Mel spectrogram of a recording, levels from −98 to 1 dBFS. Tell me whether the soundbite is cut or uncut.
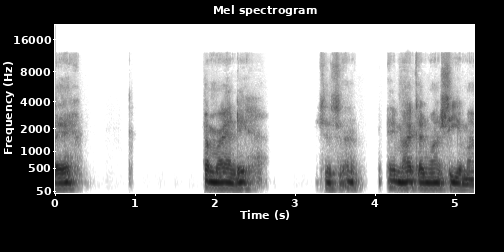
uncut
